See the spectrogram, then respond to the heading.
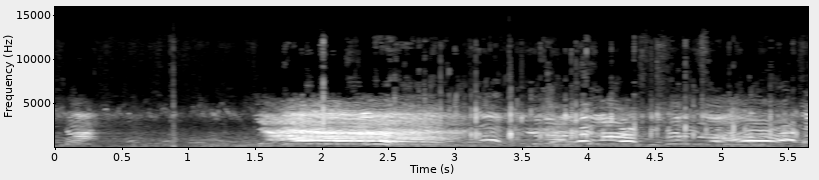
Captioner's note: crowd cheering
